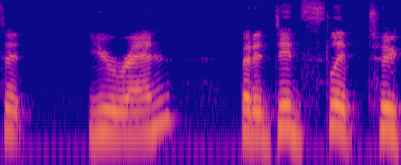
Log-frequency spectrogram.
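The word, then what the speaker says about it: U'Ren: so let's let's clarify how do we correctly pronounce your last name definitely not urine not you ren is it you ren uran uren yes it did i actually usually do pronounce it uren but it did slip too quickly out of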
